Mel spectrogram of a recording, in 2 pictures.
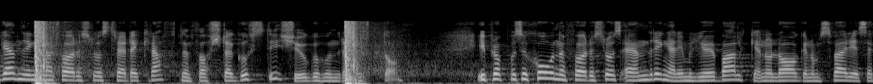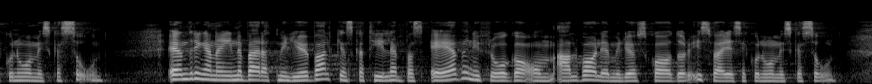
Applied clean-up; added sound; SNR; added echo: none; Gunshot, gunfire; -2 dB; none.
